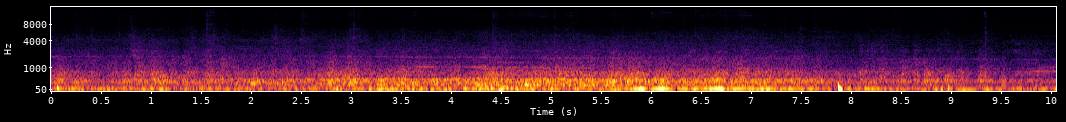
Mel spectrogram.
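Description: A London Underground S7 Stock train heard from inside the carriage while running along the track: a steady low rumble of wheels on rail with a faint motor whine. There is one sharp knock about eight seconds in.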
